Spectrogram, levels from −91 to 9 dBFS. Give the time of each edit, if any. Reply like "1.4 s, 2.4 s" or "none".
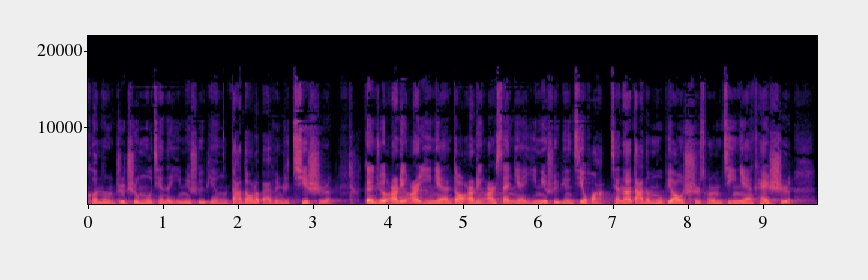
3.6 s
